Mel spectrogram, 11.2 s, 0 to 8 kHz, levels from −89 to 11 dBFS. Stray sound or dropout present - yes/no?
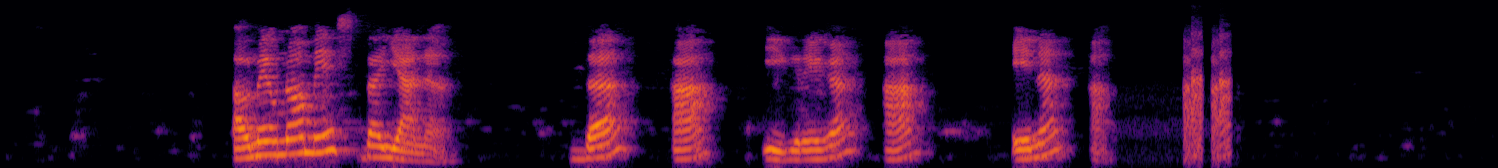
yes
